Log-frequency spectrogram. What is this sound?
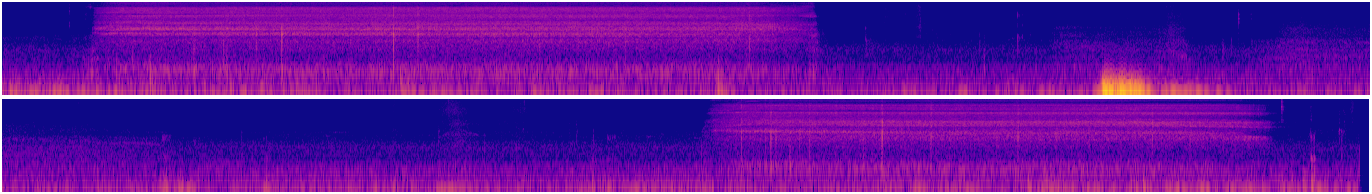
Man inhale and exhale vape
vapor being inhaled and exhaled
air, breath, breathe, breathing, exhale, human, inhale, mouth, owi, smoking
